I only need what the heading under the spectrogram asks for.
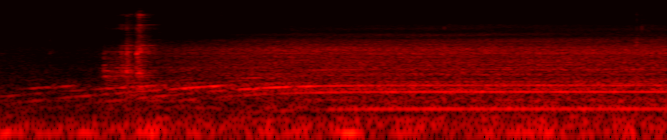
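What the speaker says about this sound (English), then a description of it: "Turn on the solder fume sucker." A solder fume extractor fan, used while assembling an amplifier circuit board, hums steadily at close range with a broadband whoosh and a faint tonal whine that settles into a constant drone.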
